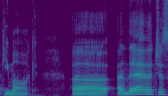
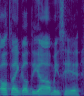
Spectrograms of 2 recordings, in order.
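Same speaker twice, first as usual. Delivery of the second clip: usual speaking voice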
